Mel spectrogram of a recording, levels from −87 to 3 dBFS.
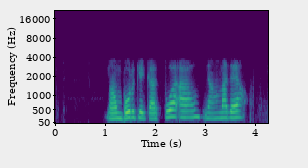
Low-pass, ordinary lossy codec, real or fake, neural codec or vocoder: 3.6 kHz; Opus, 24 kbps; fake; codec, 16 kHz in and 24 kHz out, 0.8 kbps, FocalCodec, streaming, 65536 codes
